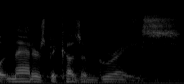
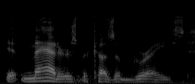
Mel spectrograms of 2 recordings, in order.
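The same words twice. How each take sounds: First: Said in the usual way. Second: "It matters because of grace" said slowly, each word weighted; slow, deliberate, weighty repeat; slow emphatic restatement. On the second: Shown as a demonstration. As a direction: lean on "matters" and draw the line out. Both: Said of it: "repeats the line".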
